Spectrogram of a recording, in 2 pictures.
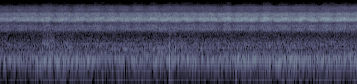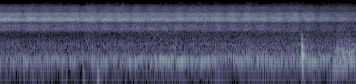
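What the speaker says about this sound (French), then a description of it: "au calme, au champ des grillons." Crickets chirping outdoors by a quiet south-facing terrace overlooking a forest in Vidauban, a dense continuous high shrill trill, steady and fairly loud, with faint background noises.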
